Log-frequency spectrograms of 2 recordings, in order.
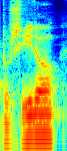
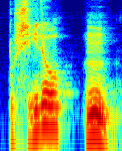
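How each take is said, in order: First: Said in the usual way. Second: A hint of a distracted lion, murmured; lightly voiced lion, half listening; lion muttering over his cards, distracted; absent-minded lion's grumble. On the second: A narrator's reading. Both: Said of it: "brummt der Löwe zerstreut".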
